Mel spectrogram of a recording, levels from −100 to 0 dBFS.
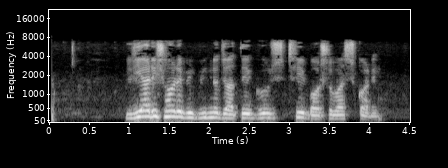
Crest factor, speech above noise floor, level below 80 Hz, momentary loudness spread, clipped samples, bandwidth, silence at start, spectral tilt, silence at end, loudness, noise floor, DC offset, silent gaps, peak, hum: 16 dB; 46 dB; -52 dBFS; 14 LU; under 0.1%; 7.6 kHz; 0.95 s; -4 dB/octave; 0.35 s; -16 LUFS; -62 dBFS; under 0.1%; none; -2 dBFS; none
